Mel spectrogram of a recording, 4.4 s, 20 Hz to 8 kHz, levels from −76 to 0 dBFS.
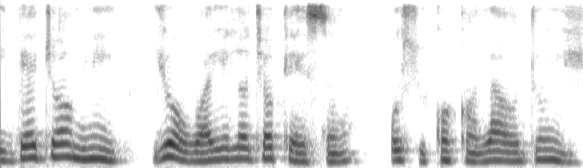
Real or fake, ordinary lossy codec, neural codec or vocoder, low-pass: fake; none; codec, 24 kHz, 3 kbps, HILCodec; 7.2 kHz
